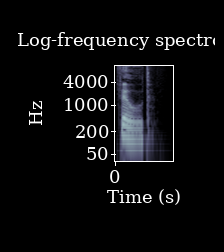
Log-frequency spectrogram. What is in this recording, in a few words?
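"filled", British English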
